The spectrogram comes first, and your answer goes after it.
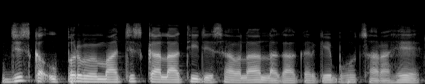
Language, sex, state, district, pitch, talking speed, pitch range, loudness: Hindi, male, Arunachal Pradesh, Lower Dibang Valley, 105 Hz, 185 wpm, 100-125 Hz, -19 LUFS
